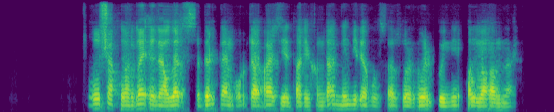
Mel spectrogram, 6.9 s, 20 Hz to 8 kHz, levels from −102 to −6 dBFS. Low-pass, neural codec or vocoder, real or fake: 7.2 kHz; codec, 16 kHz in and 24 kHz out, 0.6 kbps, FireRedTTS-2 codec; fake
